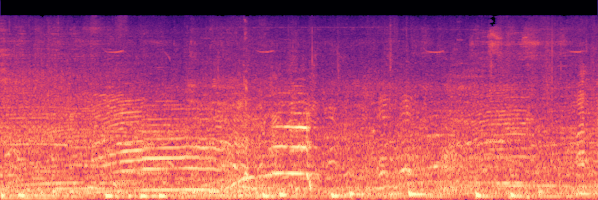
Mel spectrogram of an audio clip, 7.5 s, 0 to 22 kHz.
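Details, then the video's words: Cows unloaded at a market, two from Wonosobo weighing about 720 and 710: a flat, low moo held around a second, with rising and falling vocal sweeps, over music, applause, engine rumble and people talking. "unloading jumbo cow at the market"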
